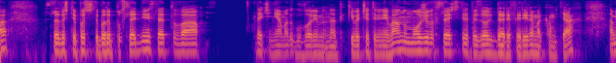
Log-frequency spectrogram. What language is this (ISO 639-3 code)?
bul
